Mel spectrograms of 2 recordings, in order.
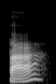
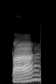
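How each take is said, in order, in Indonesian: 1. Ta itu punya aliran napas yang ringan dan lembut. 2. Ta itu punya aliran napas yang ringan dan lembut.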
